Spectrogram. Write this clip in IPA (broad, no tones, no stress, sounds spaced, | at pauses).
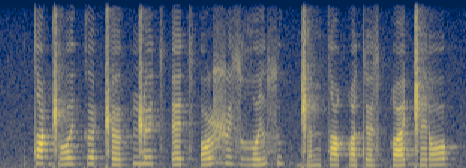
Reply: tˤ ɪ ɡ͡ǁ ɔ ɪ̯ k œ ǁ œ k ŋ͡ǁ ʏ t͡sʼ ɛ t͡sʼ ɔ ʐ ʏ z ʁʷ i sʷ i k ɡ͡ǁ ə n tˤ œ qʷ ə t œ z qʷ ɛ ɡ͡ǁ ɛ ɾ ɔ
